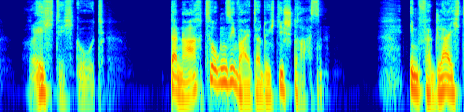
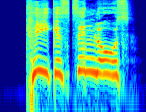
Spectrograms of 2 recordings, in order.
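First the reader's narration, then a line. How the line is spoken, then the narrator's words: Girl calling out. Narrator (German): rief ein Mädchen mit Blumen in den Haaren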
